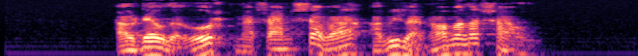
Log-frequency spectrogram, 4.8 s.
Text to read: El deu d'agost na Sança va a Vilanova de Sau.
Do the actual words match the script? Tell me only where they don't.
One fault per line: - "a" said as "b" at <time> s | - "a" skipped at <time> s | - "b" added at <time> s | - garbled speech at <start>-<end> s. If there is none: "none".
none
